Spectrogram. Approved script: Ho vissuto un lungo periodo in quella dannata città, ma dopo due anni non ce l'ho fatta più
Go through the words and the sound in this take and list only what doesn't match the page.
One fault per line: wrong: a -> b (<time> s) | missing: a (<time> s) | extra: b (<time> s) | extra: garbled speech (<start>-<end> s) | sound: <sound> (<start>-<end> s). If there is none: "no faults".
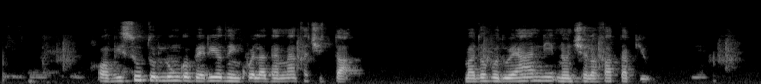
no faults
